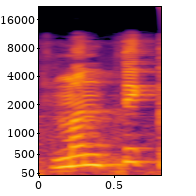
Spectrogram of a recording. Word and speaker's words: منطق: خے کے اوپر جزم۔ منطق لفظ ہوتا ہے، میم کے اوپر زبر، نون کے اوپر جزم، توئیں کے نیچے زیر اور کاف کے اوپر جزم۔ تو حکمانہ، تے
